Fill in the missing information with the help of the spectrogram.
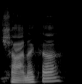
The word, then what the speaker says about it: Chanukkah: Today is, I believe, day four of Hanukkah, and I think it's pronounced Chanukkah. Chanukkah? – That's right. Sorry, I apologize. You are correct. It is Chanukkah.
